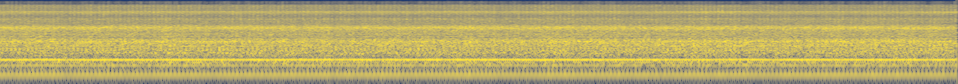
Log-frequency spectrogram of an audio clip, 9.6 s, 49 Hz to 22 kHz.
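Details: 2017 Murray 21" mower, Briggs & Stratton 450E, after cleaning the clogged plastic carburetor's brass inlet: steady even drone with no surging, hunting or misses; normal running, no smoke.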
